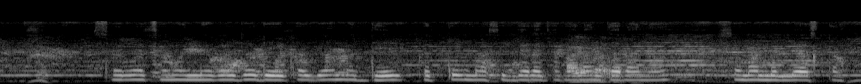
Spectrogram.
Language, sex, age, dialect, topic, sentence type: Marathi, male, 18-24, Southern Konkan, banking, statement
